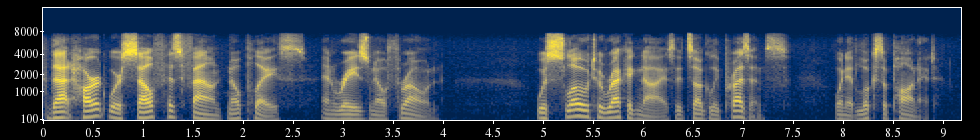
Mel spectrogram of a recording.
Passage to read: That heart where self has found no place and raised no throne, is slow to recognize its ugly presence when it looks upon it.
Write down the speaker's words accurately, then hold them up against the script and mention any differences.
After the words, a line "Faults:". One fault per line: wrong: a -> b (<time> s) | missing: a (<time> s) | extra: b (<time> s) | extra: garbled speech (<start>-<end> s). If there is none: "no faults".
That heart where self has found no place and raised no throne, was slow to recognize its ugly presence when it looks upon it.
Faults:
wrong: is -> was (4.9 s)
